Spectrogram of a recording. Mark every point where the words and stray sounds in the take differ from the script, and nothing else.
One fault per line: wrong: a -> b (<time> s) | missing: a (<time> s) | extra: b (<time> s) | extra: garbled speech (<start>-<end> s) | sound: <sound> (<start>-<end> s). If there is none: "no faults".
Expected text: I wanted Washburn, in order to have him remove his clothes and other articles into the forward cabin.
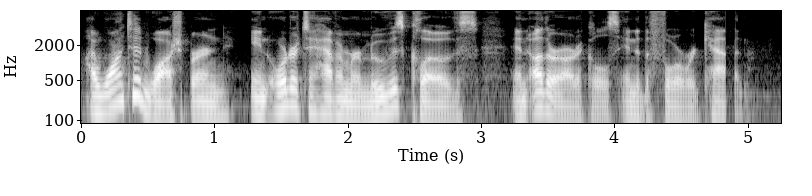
sound: dropout (4.8-4.9 s)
